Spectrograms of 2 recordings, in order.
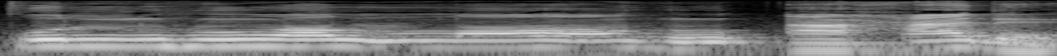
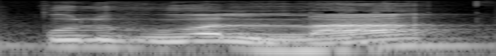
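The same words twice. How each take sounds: First: Slow, higher recited কুল হুয়াল্লাহু আহাদ; measured Quranic reading; correct recitation. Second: কুল হুয়াল্লাহ with a thin light ল; wrong reading. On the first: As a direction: chant it slowly with a heavy ল. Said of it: "কুল হুয়াল্লাহ বলতে হবে". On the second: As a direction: say হুয়াল্লাহ the mistaken way. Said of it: "এটা totally আমাদের রং হবে". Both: Shown as a demonstration.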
